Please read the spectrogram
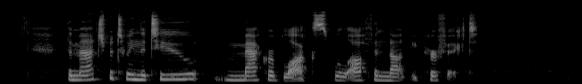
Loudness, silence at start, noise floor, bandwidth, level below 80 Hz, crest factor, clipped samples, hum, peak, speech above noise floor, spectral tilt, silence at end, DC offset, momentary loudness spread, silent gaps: -35 LUFS; 0.2 s; -72 dBFS; 13 kHz; under -90 dBFS; 24 dB; under 0.1%; none; -14 dBFS; 36 dB; -1.5 dB/octave; 1.05 s; under 0.1%; 13 LU; none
